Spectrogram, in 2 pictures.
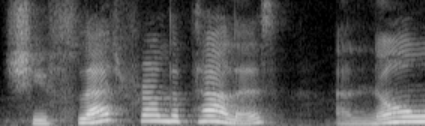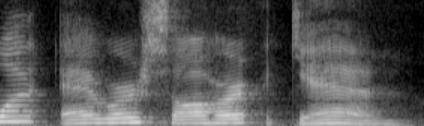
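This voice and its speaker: A woman narrating a fairy tale from a storybook in a slow, deliberate read-aloud style. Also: on the high side, animated.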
